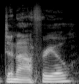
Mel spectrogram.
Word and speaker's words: D'Onofrio: How do you say his name? – D'Onofrio. – Yeah, I can never say it right.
